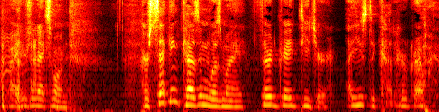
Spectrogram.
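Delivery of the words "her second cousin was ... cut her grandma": words broken up by laughter and giggles. Reading a quiz line aloud, laughing while reading. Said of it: "I'm laughing".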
